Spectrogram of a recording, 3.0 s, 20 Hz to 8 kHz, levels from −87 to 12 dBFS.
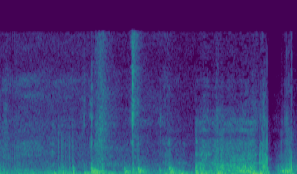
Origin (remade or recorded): recorded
